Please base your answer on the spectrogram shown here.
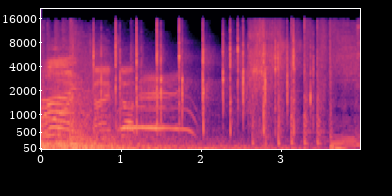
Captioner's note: applause; blows raspberry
